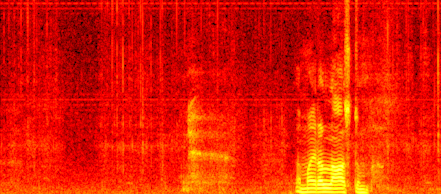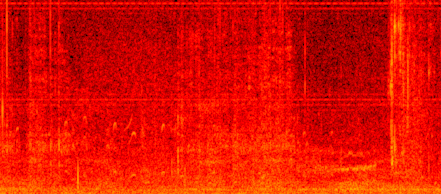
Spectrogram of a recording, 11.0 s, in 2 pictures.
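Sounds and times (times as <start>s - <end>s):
small clicks: 0.1s - 3.6s, 4.8s - 6.6s, 10.3s - 11.0s
distant bird calls: 4.6s - 11.0s.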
